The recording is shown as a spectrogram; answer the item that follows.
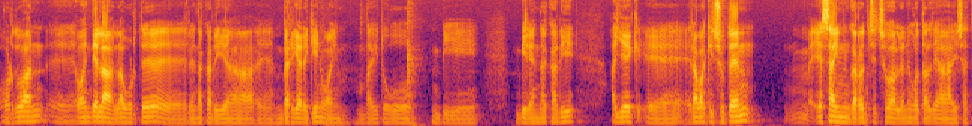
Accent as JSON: {"language": "Basque", "town": "San Sebastián", "region": "Basque Country", "country": "Spain", "lives_now": "Hendaye, France", "said": "ni donostiarra naiz, osea, endaian bizierren donostiarra naiz"}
